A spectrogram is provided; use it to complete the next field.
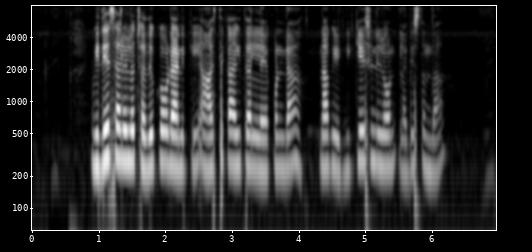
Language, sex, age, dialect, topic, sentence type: Telugu, female, 25-30, Utterandhra, banking, question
